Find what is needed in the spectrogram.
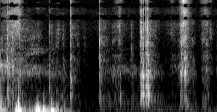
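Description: Empty cardboard trading-card hobby box being handled and its lid folded shut: a few low thumps in the first half second, then faint taps and scrapes.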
